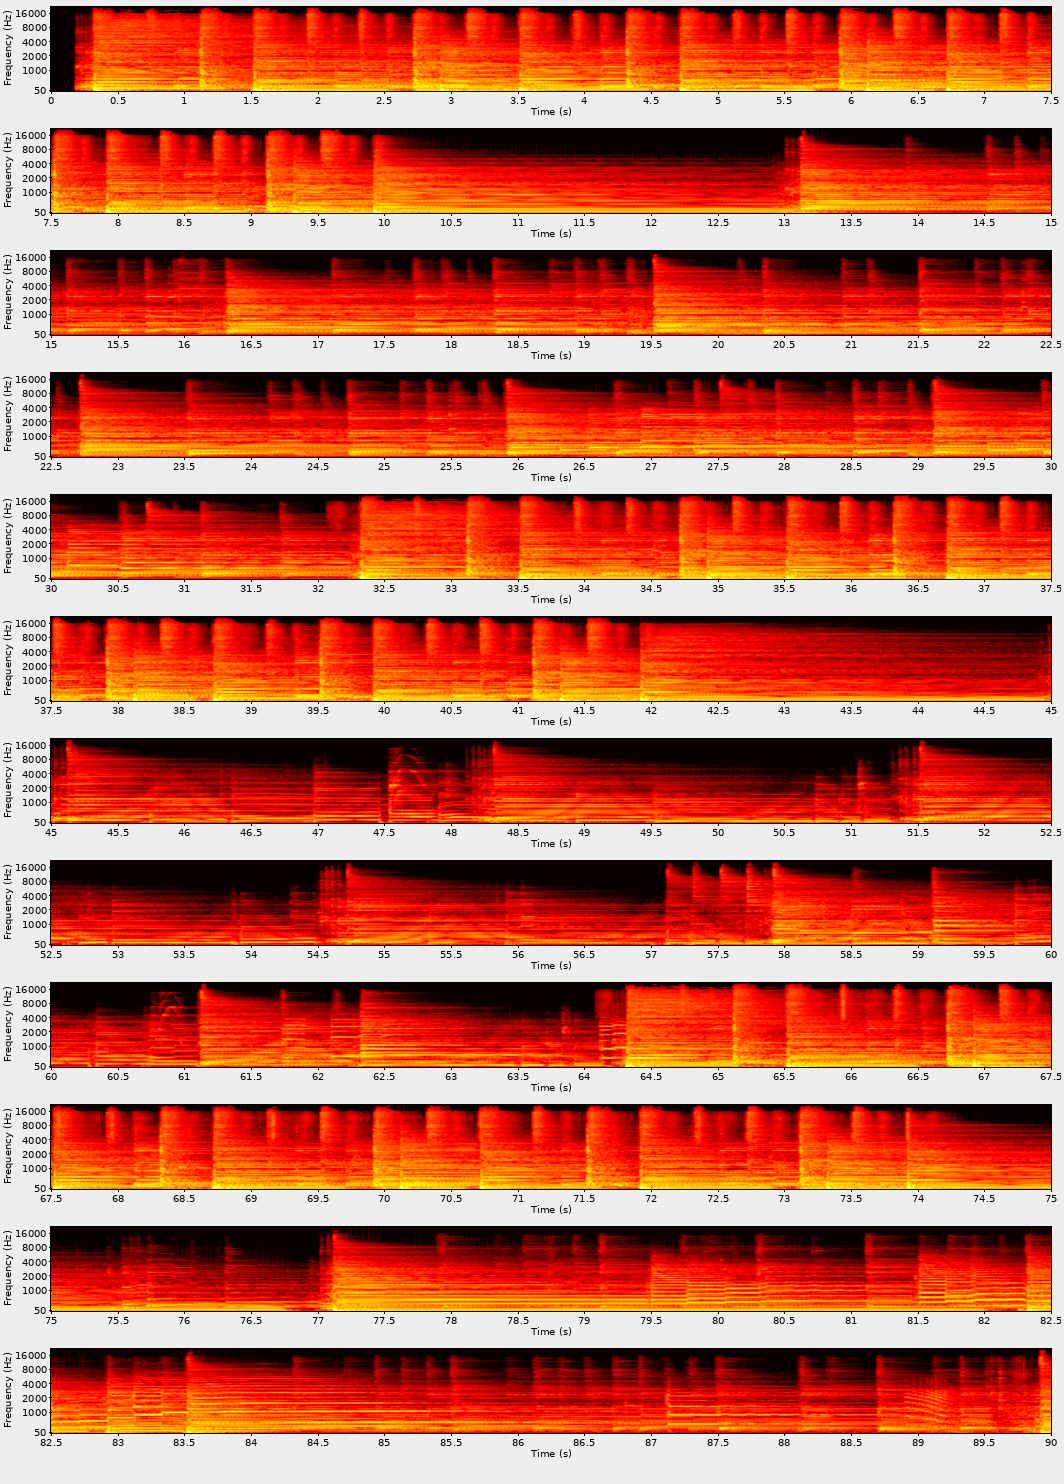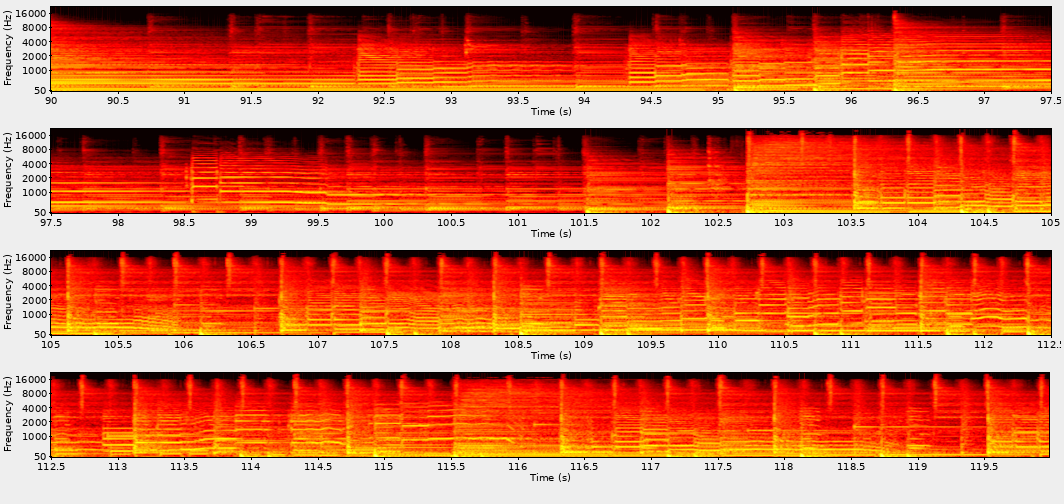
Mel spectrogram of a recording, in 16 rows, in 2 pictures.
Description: Redd preamp, La2a and Pultec signal chain.
Amp volume was around 3, tone about 10.
No EQ, minimal compression, some Ambience reverb.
